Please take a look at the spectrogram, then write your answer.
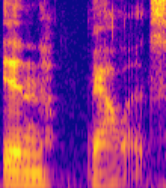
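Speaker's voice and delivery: in of "in balance" stressed and slow. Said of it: "Not in balance, in balance".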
